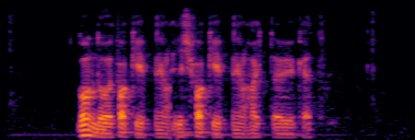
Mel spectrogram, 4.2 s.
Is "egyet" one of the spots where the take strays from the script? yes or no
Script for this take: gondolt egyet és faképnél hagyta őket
yes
